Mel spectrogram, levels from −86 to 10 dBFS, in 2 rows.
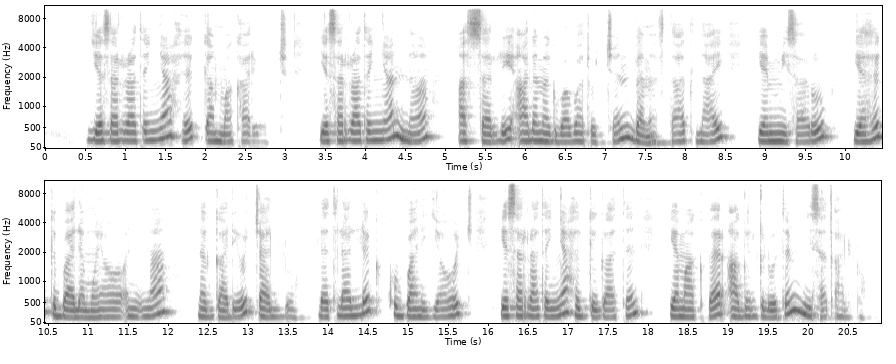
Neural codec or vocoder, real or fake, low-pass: none; real; 9.9 kHz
